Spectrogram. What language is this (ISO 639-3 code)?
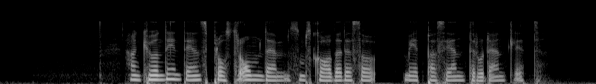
swe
